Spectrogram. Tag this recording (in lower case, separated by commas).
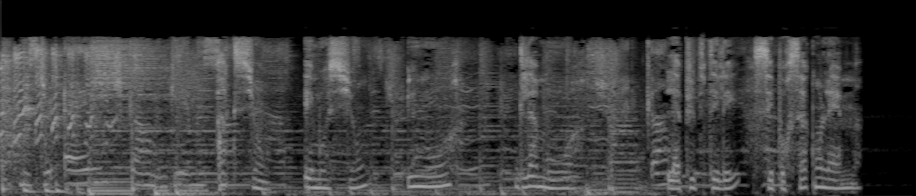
speech, music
